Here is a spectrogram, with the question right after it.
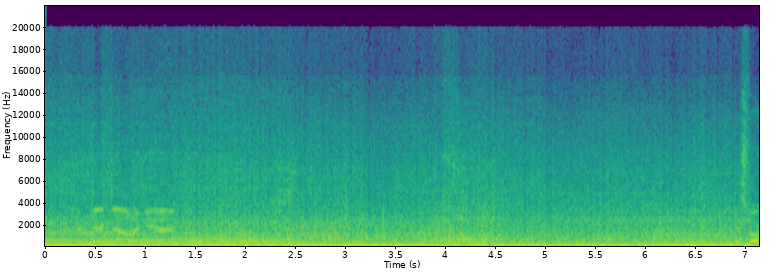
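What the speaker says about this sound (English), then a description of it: "Your kick down again." A 1967 Ford Mustang engine roars steadily during kick-down acceleration, a loud broadband drone that swells and holds under wind and road noise throughout.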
